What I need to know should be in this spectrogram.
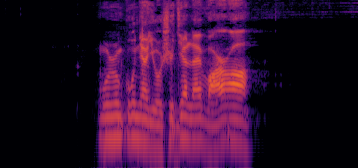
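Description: A middle-aged man speaks calmly and politely.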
